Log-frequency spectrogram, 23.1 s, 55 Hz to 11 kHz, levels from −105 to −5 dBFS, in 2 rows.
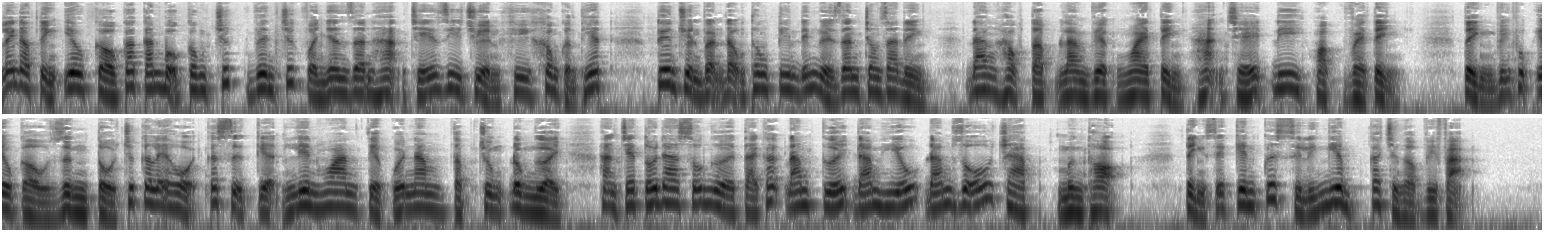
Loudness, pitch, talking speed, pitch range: -23 LUFS, 155 Hz, 260 wpm, 130-185 Hz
